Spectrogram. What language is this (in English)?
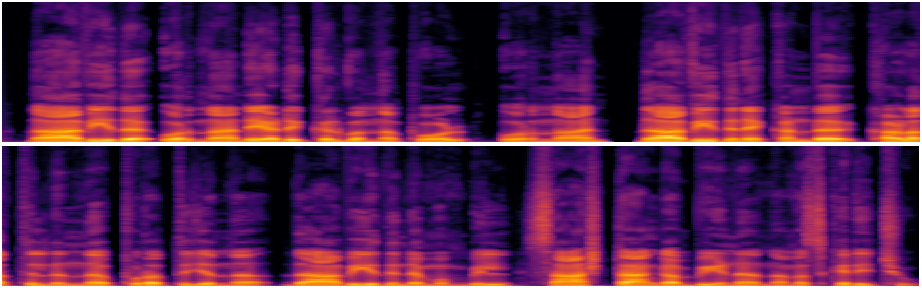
Malayalam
